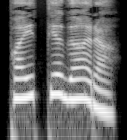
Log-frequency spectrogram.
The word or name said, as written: ಪೈತ್ಯಗಾರ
